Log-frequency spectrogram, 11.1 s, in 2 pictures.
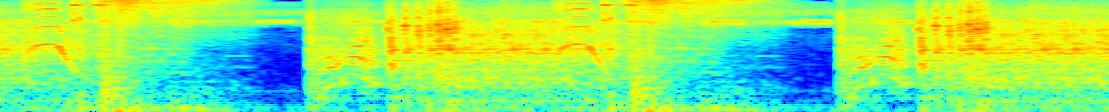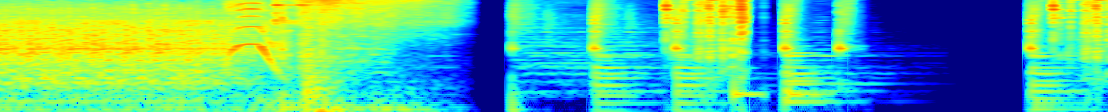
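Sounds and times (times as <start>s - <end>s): tractor engine running: 0.0s - 7.2s.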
